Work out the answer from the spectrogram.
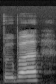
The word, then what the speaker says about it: Booba: But the first one, I'm sure it's pronounced Booba, but I want to say Bubba because I think that's so much funnier.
